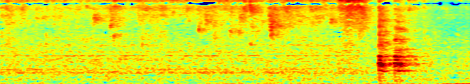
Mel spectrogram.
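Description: Water sprays softly from a hand shower.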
